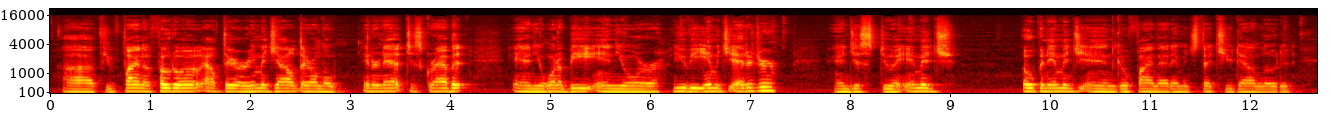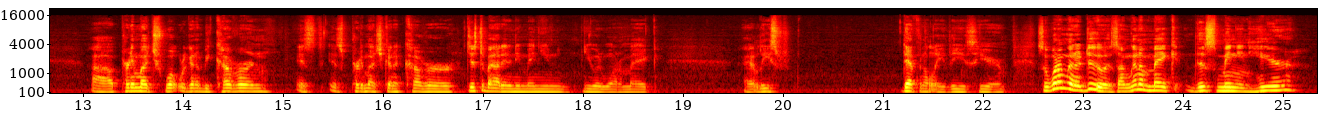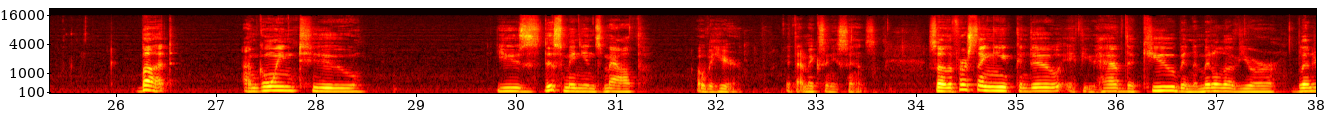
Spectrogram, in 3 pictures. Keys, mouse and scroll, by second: 5.2-7.2 drag, 8.4-10.2 drag.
